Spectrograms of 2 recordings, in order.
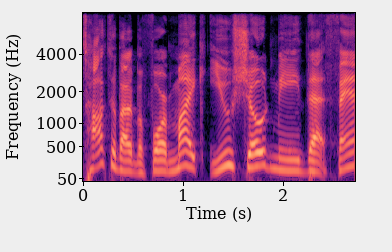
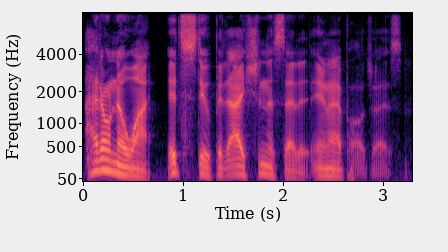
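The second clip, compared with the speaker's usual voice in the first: half-hearted apology; 8 semitones lower, 8 dB quieter than usual. Real, not acted. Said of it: "I half-heartedly".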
